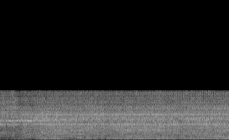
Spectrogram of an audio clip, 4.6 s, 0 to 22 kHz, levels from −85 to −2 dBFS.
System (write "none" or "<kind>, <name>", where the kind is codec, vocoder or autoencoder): vocoder, HiFi-GAN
